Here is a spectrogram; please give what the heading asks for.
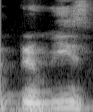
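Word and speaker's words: crevice: होता है आपके पास क्रिवाइस, क्रिवाइस या फिर क्रिवीस, जो आपको बोलना है प्रोनाउंसिएशन, ठीक है, वैसे तो क्रिवाइस ही होता है।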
